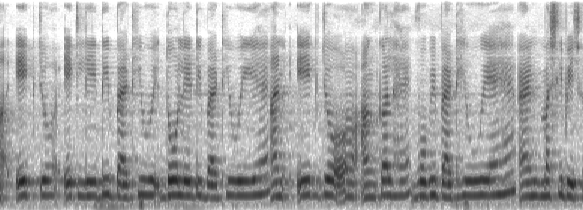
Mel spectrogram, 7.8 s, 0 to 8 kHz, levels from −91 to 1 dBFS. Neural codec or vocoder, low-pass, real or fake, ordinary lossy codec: none; none; real; none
